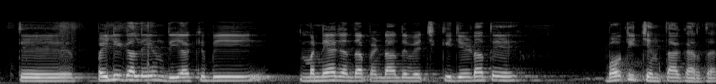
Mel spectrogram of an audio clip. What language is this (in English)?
Punjabi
